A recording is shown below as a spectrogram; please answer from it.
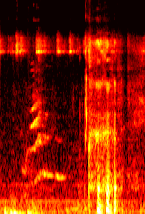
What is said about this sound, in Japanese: お猫ちゃん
